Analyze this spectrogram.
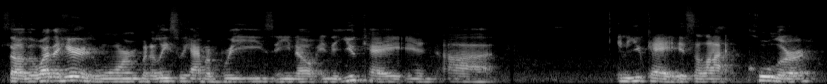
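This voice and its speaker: A man's voice: mid-range voice, steady tone, normal speed, slight background noise, low-quality recording. A man from Houston, Texas, a guest in a casual interview, easygoing and often saying "you know". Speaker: guest, YouTuber.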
